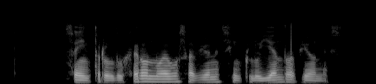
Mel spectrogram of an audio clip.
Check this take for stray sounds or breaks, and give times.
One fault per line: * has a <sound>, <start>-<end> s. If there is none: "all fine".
all fine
